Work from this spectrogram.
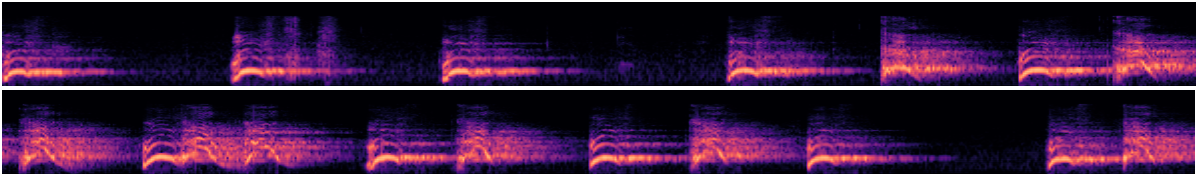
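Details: Domestic dog in a bark war with its owner, growing excited as a camera draws closer: a loud, steady run of about a dozen clear, ringing barks, each clipped short, roughly one per second, with brief pauses.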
